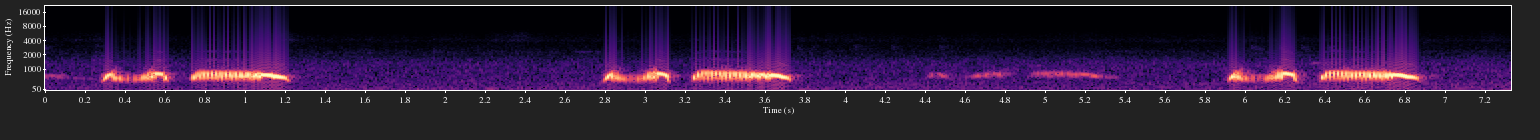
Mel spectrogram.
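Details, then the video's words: Spotted dove giving a luring call in the style locally called thổ sấm. Deep coo phrases, each two quick notes then a longer drawn-out coo, repeat about every three seconds. Softer, fainter coos sound between them. "tieng chim cu gay kich boi"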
